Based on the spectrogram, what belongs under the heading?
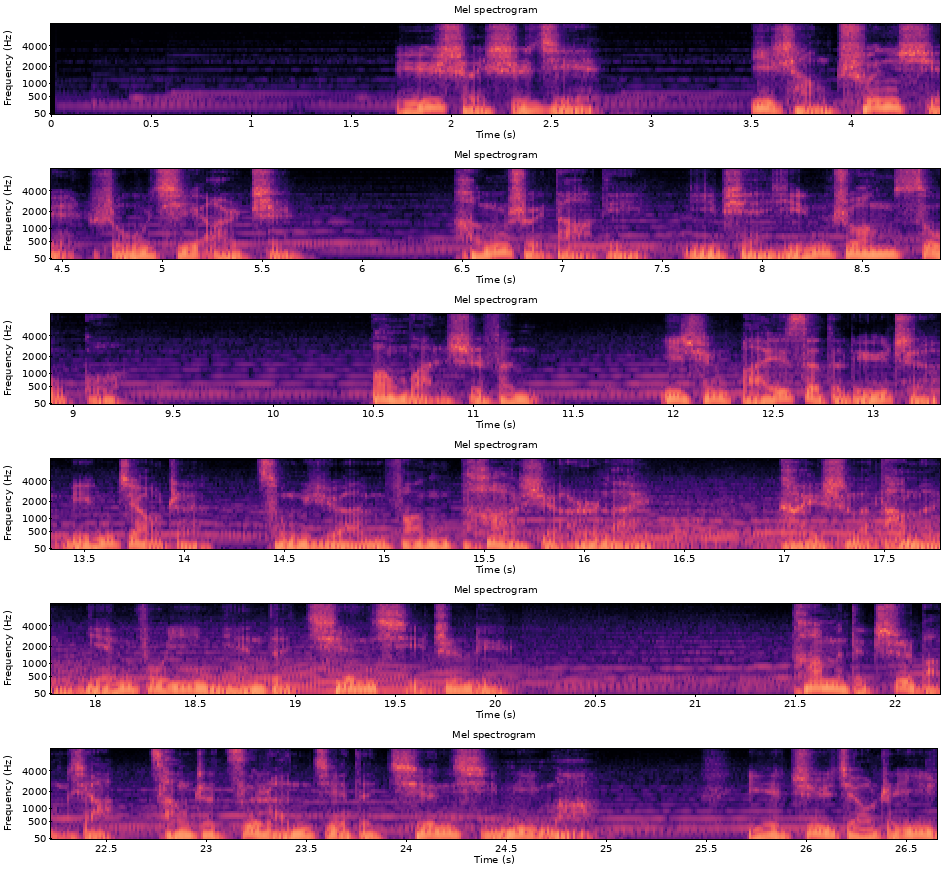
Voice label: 男 专题; 雨水时节

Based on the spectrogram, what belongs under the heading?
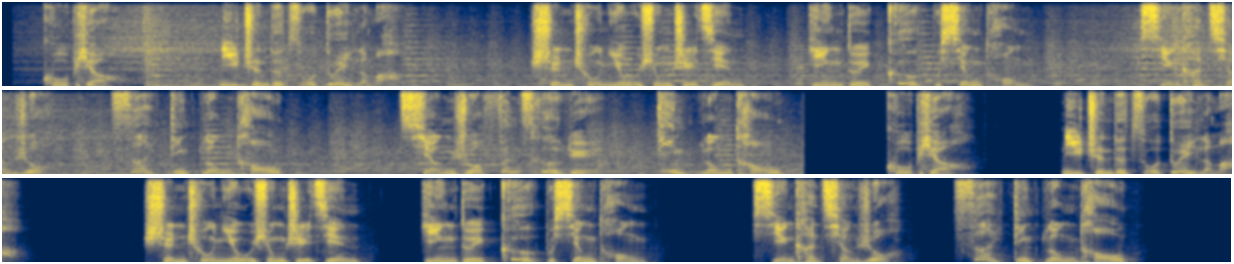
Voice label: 男, 专题; 股票

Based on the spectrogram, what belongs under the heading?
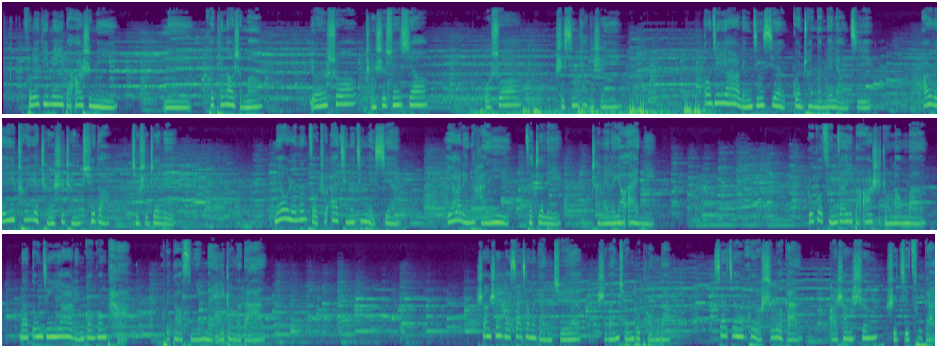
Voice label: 女 素人

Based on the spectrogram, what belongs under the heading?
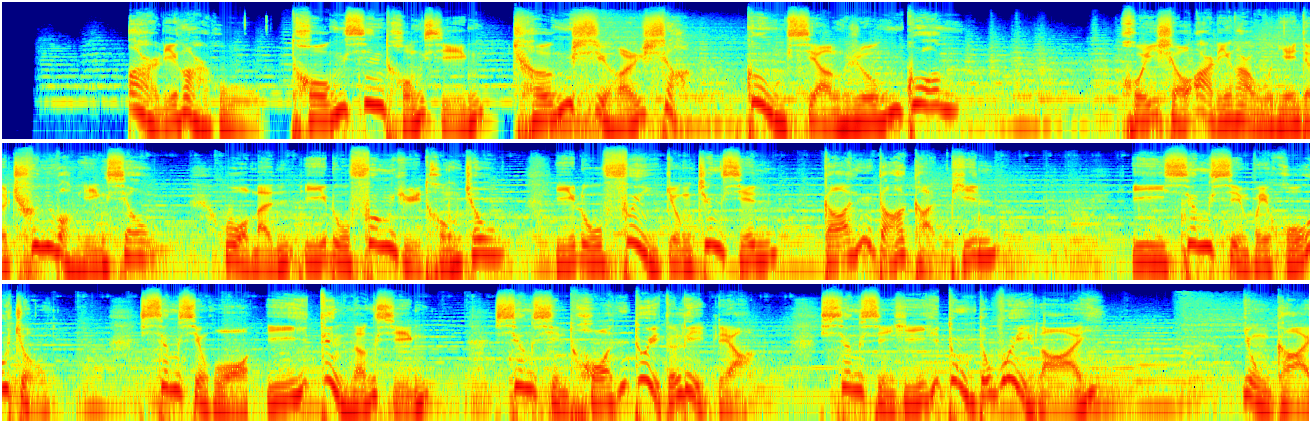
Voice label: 男, 专题 颁奖类

